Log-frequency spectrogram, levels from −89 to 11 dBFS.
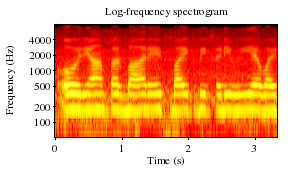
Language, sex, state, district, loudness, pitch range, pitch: Hindi, female, Rajasthan, Bikaner, -15 LUFS, 175-180 Hz, 180 Hz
